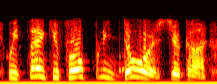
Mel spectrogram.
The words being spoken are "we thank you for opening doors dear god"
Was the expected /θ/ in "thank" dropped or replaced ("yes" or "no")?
no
